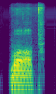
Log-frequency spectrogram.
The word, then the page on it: whaup: British English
